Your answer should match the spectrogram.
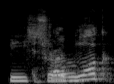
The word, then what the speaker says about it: Storyblok: How do you pronounce the company's name? It's Storyblok. So STROB. Storyblok, but all the people will imagine that block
